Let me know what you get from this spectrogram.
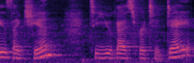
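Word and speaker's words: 再见: markings in their words to say goodbye in Chinese you would say zhichen all right so I'm gonna say is I chin to you guys for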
